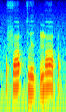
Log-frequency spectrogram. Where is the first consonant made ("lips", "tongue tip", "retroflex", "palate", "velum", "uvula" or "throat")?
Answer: lips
